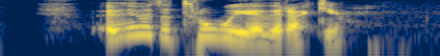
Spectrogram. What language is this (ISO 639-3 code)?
isl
